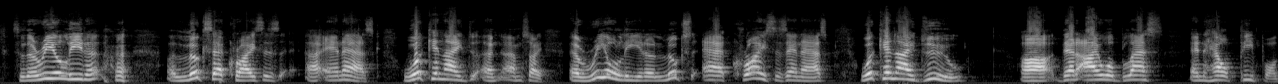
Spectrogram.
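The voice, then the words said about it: Speaks with a foreign accent. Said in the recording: “I can't get it. My tongue is not going. I'm sorry. It's my accent.”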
